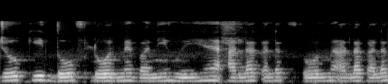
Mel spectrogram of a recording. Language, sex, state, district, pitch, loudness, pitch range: Hindi, female, Bihar, Purnia, 170 Hz, -18 LUFS, 165-175 Hz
